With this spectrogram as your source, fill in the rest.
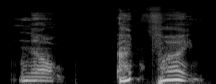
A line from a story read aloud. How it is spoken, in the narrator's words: Sunshine cringed, his voice wavering as he said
